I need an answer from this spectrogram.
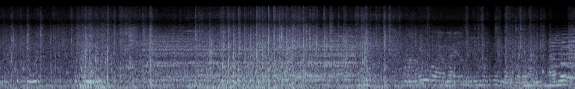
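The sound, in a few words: Ferozpuri pigeons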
